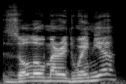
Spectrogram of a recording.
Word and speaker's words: Xolo Maridueña: dark knightify everything so the story here is Zolo maraduena actor had to look it up to pronounce it correctly out of respect uh who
